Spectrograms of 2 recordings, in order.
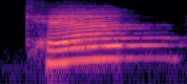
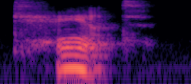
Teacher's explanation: we will stretch out the vowel sound even longer in the word can't and we'll make sure you can hear that t sound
